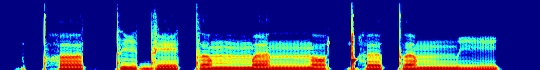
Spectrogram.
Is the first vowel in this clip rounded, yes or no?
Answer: no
